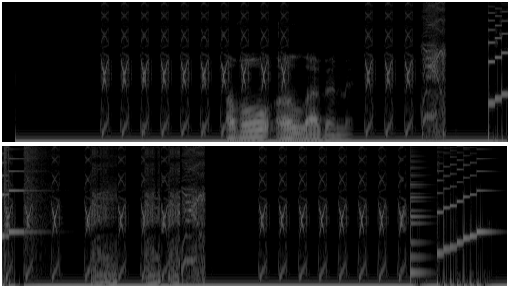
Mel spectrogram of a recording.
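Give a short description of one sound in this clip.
Arcade game sound effects beep and bleep in a quick rhythm.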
